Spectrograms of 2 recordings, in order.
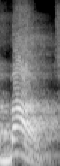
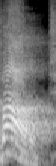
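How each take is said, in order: The two takes are said the same way.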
